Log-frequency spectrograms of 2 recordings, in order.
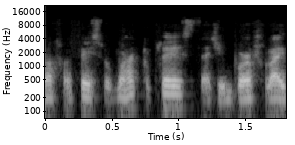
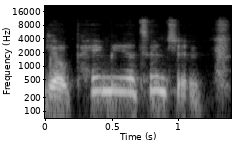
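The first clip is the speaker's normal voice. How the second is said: high-pitched mock yelling in a dog voice. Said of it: "She over here just yelling in my ear like".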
